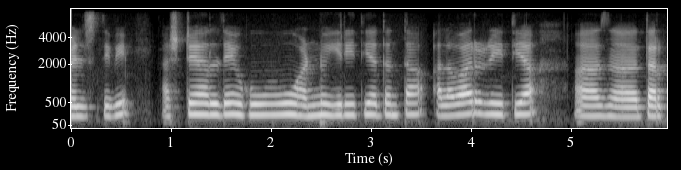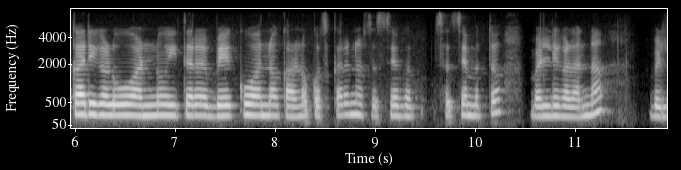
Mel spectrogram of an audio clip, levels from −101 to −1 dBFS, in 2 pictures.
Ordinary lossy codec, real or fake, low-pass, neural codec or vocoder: none; real; 7.2 kHz; none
